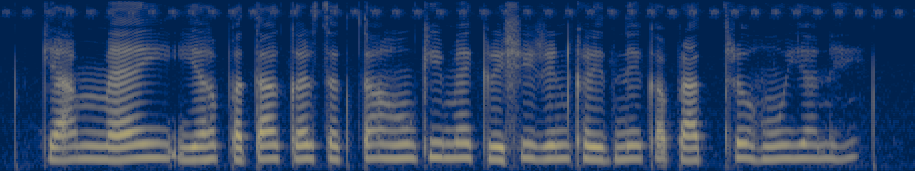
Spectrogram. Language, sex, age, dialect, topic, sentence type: Hindi, female, 18-24, Awadhi Bundeli, banking, question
